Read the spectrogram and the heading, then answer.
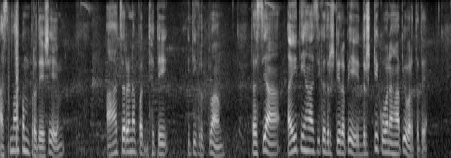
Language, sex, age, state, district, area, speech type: Sanskrit, male, 18-30, Karnataka, Bangalore Rural, rural, spontaneous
